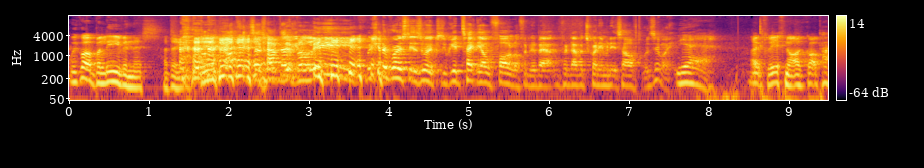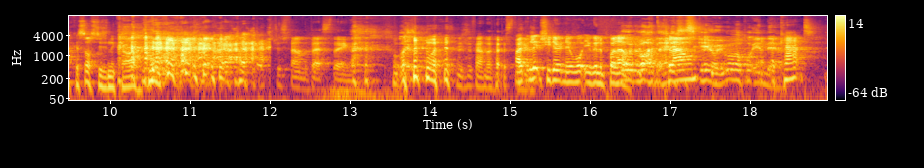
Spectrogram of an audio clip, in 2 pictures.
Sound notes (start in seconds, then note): 1.4 all laugh; 10.1 all laugh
